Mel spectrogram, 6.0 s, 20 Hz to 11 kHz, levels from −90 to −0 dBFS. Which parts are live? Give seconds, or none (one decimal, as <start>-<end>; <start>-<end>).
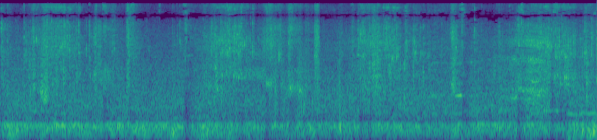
0.0-2.6; 3.2-6.0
